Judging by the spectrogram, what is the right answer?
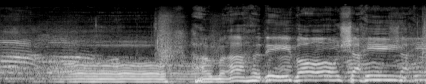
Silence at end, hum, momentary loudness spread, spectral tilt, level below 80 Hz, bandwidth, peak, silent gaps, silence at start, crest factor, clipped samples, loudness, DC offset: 0 s; none; 5 LU; -6 dB/octave; -48 dBFS; 16.5 kHz; 0 dBFS; none; 0 s; 12 dB; under 0.1%; -12 LUFS; under 0.1%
